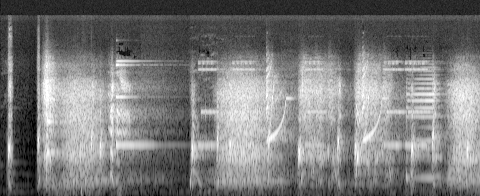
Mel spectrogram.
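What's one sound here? Whooshing game sounds rush past in bursts.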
